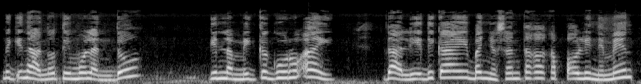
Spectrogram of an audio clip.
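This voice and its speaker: A woman's voice: high voice, moderate pace, lightly acted. A young woman playing a fretful, caring mother in an amateur radio drama. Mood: concerned. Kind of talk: amateur radio drama acting in Filipino regional language.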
